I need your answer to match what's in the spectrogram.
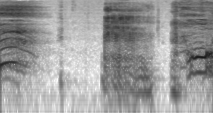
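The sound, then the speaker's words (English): A person sneezes: a voiced, rising intake of breath, then a sharp, loud, breathy burst, followed quickly by a second noisy blast. No speech accompanies it. “Does COVID come with sneezes now?”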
